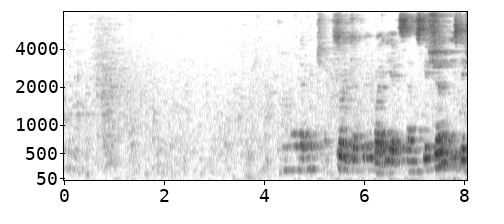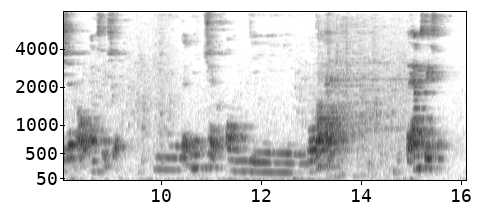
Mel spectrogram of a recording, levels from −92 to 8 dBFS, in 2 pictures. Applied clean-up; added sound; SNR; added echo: classical method WPE with log-MMSE.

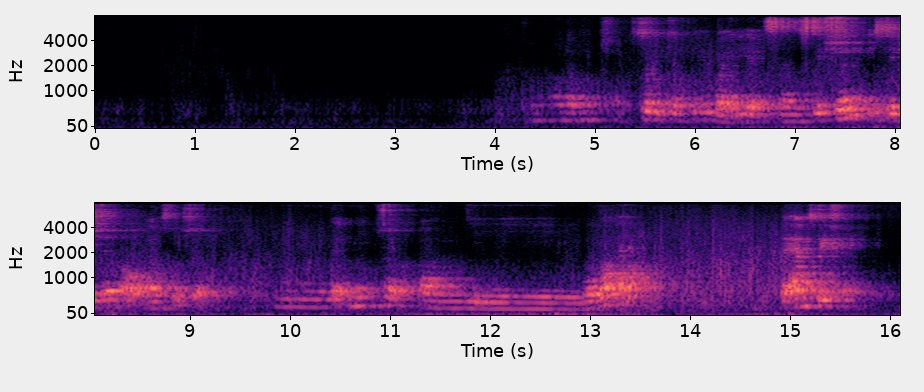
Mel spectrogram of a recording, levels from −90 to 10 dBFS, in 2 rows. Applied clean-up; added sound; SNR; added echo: neural separator model SepFormer DNS4.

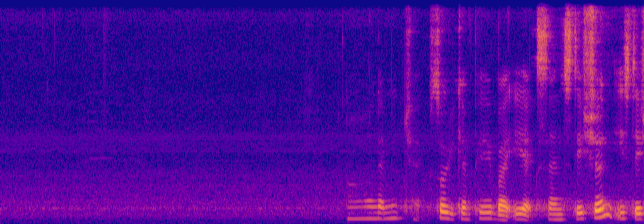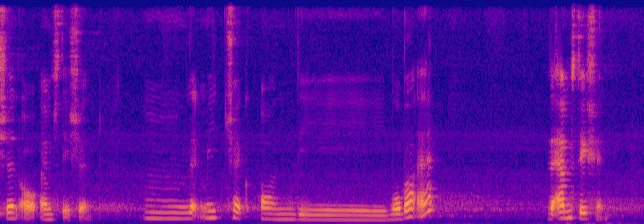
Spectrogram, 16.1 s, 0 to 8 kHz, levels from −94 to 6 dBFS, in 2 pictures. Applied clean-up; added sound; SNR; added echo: none; none; none; none.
